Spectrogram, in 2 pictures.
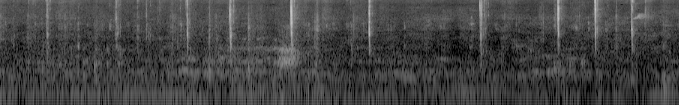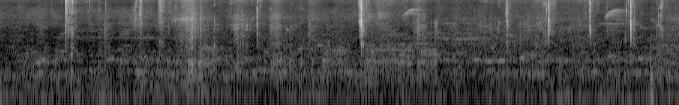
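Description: A person biting and chewing crisp raw fruit: irregular sharp crunches about once a second, with softer chewing in between.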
